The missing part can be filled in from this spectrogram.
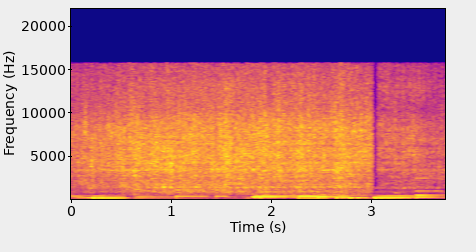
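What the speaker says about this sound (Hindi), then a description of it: "सॉसेस डालने के लिए सबसे पहले हम डालेंगे चिली सॉस।" Chili sauce hits a hot pan for veg Manchurian, giving a loud, continuous sizzle and frying hiss close up, with no talking.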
